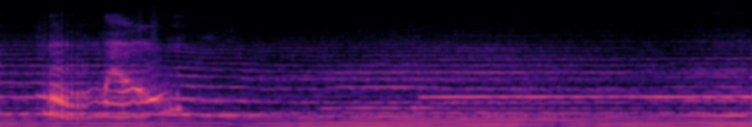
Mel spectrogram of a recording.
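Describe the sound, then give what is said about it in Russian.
A cat yowls after being attacked by a dog, giving two loud, wavering, high-pitched cries in the first second. Quieter steady tones continue beneath and after the cries. “Что такое? Что здесь за шум? Бедный котик.”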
